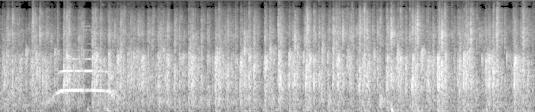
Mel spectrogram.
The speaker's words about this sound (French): Acclame Dieu pour toi-même.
